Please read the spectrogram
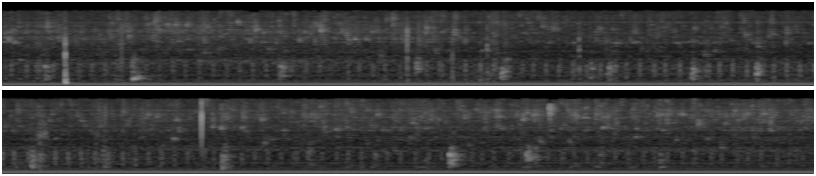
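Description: Aquarium filter running: a steady low hum under water trickling, with irregular drips and small plops, the sharpest about half a second in.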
